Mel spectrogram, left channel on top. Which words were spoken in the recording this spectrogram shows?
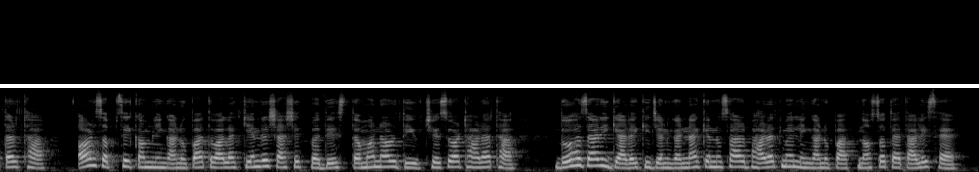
था और सबसे कम लिंगानुपात वाला केंद्र शासित प्रदेश दमन और दीव 618 था। 2011 की जनगणना के अनुसार भारत में लिंगानुपात 943 है।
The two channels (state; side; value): silent; left; digital silence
